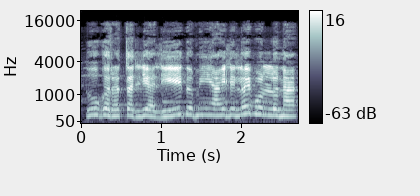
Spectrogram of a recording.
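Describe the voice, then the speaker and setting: Actor as a coaxing young husband, high-pitched, faint music behind. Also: male voice, fairly even intonation, normal speed, a bit bright. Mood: pleading. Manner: pleading, coaxing. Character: young husband soothing his wife. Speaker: actor in a family drama. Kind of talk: amateur family drama acting.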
